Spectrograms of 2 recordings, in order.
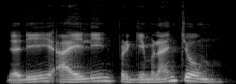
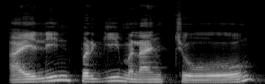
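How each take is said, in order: First: Said in the usual way. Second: Slow, careful reading of the sentence; measured textbook reading; reading aloud to pupils. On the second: Shown as a demonstration. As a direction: read it slowly like a model for the class.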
